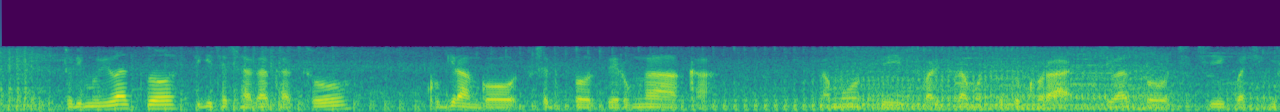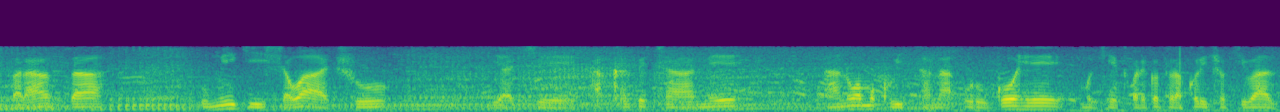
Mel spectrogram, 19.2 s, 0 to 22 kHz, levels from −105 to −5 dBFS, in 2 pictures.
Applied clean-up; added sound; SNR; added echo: none; Motorcycle; 7 dB; none.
